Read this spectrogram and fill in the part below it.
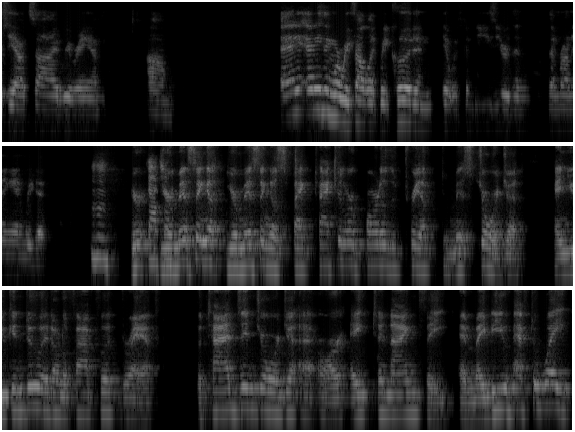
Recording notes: The recorded Open Q&A session from the recent Virtual Spring Rendezvous. Takes questions from attendees on all things related to the Great Loop!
